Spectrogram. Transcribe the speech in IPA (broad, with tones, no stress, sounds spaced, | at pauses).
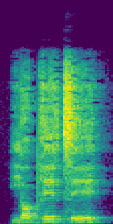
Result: j ɒ˨ pʰ e˦ t͡s e˨˦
